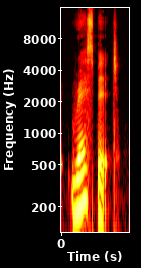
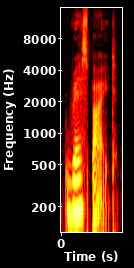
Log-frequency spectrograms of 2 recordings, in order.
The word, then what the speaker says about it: respite: 核心词语是 respite，也可以读成 respite。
